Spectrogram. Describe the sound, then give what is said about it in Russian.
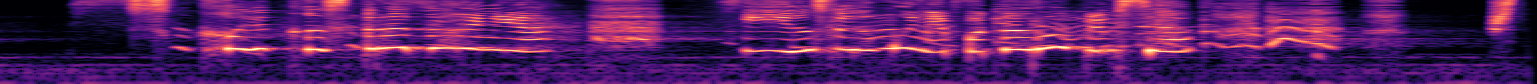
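A high, wavering voice of a kinsman cries out in broken, pleading bursts with shaky pitch, calling for help through sobs, set against a low steady hum. “Кто-то просит о помощи. И плачет.”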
